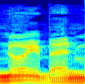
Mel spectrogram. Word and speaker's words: Neumann: That Germanic language there, when you put those yeah those letters together in that way, is supposed to be Neu.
